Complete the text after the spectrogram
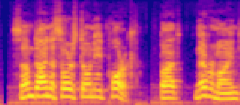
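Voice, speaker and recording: A man's cartoonish character voice, high-pitched for a man, at a moderate pace. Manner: blunt, gruff.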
